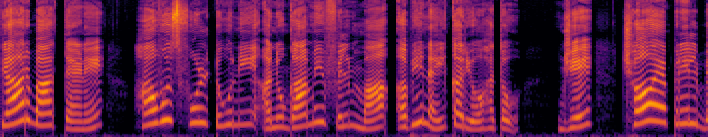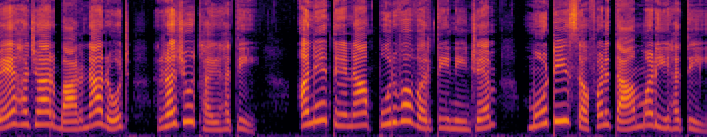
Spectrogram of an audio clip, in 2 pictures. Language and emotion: Gujarati, neutral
